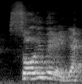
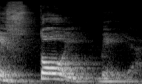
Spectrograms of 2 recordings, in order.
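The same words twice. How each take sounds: First: "soy" stressed against "estoy"; contrastive stress on soy. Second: "estoy" stretched on its last syllable; contrastive stress on estoy. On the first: Teacher contrasting two Spanish verbs for students, stress on "soy". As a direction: lean on "soy", then let "bella" fall. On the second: Teacher contrasting two Spanish verbs for students, stress on "estoy". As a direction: lean hard on "estoy", slowly. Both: Shown as a demonstration. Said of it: "No es lo mismo decir".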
